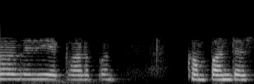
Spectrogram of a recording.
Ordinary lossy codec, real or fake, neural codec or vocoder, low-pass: none; fake; codec, 16 kHz, 0.4 kbps, LongCat-Audio-Codec; 3.6 kHz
